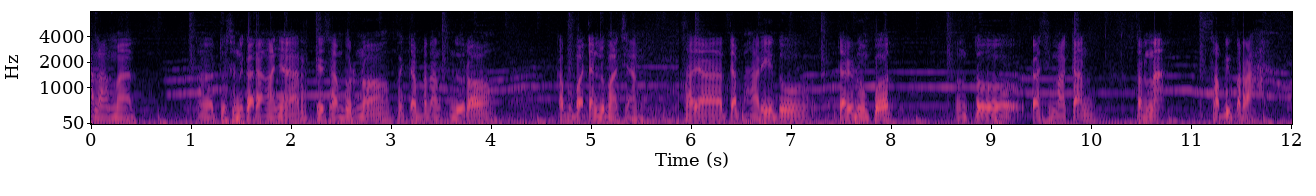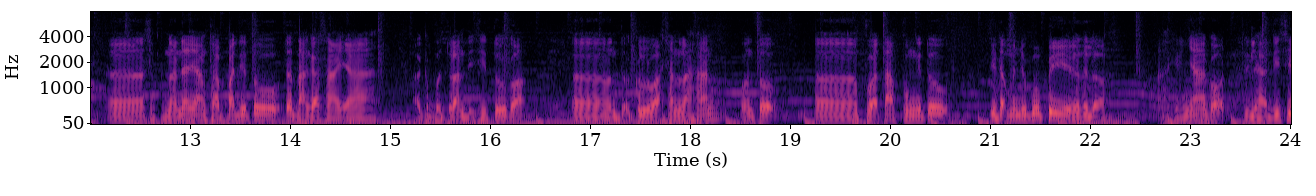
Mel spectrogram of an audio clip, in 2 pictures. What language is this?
Indonesian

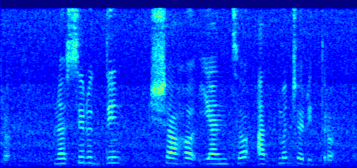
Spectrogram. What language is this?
Marathi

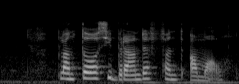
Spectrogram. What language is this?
Afrikaans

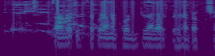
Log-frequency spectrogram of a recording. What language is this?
Bangla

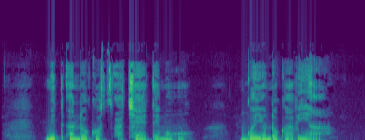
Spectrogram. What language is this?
Teutila Cuicatec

